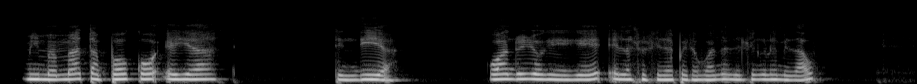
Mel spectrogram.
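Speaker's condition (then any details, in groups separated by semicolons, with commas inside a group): Down syndrome; speaks Spanish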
